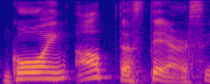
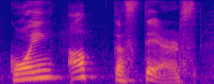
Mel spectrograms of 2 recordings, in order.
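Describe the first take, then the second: First: "up" given weight, quick model; stress on up. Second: "up" punched, slow and clear; stress on up. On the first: Teacher repeating the model, "up" stressed. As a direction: hit "up" in "Going up the stairs". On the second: Teacher showing the stressed preposition, slow and firm. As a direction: lean on the preposition "up". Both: Shown as a demonstration. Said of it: "전치사 세게 읽어주셔야".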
